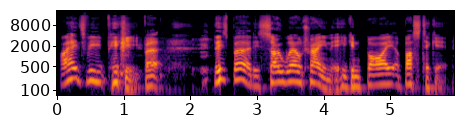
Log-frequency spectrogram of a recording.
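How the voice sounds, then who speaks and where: A man chatting as a podcast co-host. His pitch swings about a lot as he questions and nitpicks in loose, comic banter. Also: expressive, a little slow, a little hiss or hum.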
